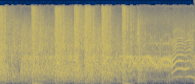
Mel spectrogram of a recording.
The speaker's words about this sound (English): But when the driver starts firing at officers, Watch out! The officers have no choice.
